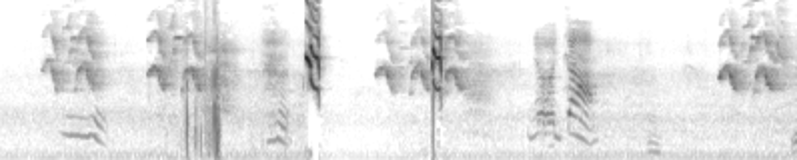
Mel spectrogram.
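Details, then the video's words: Talking parrot giving short chirps and squawky, speech-like bursts separated by pauses, with two sharp, piercing shrieks in the middle. "Talking Parrot Natural Chirping Sounds"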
